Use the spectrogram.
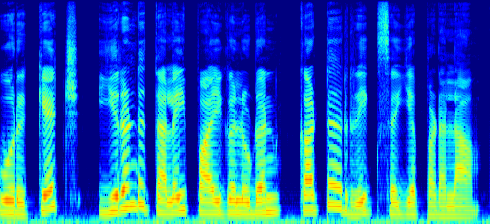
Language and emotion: Tamil, neutral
